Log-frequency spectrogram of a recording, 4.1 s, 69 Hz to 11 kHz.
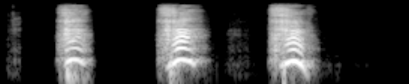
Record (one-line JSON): {"exhalation_length": "4.1 s", "exhalation_amplitude": 26623, "exhalation_signal_mean_std_ratio": 0.34, "survey_phase": "beta (2021-08-13 to 2022-03-07)", "age": "45-64", "gender": "Female", "wearing_mask": "No", "symptom_none": true, "smoker_status": "Never smoked", "respiratory_condition_asthma": false, "respiratory_condition_other": false, "recruitment_source": "REACT", "submission_delay": "2 days", "covid_test_result": "Negative", "covid_test_method": "RT-qPCR", "influenza_a_test_result": "Negative", "influenza_b_test_result": "Negative"}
